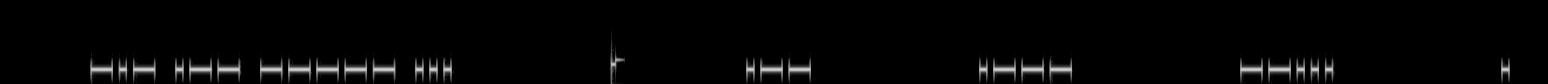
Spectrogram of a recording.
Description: Morse code, heard as a keyed tone, about 17 wpm, spaced as for 7 wpm, 700 Hz. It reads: KW0S WJ7E
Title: USA Call Signs - 8x Character Spacing - 17wpm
